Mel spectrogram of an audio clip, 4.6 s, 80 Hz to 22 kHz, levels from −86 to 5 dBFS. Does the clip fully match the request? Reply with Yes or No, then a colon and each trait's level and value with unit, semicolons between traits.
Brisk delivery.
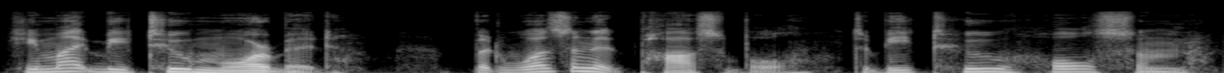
No: average, 170 wpm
